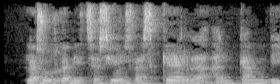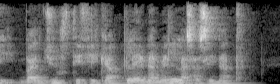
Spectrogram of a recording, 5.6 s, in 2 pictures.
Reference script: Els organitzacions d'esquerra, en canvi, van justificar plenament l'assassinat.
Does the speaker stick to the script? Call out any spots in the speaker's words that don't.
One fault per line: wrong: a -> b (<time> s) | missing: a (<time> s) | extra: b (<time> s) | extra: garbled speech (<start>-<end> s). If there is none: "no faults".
wrong: Els -> Les (0.3 s)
